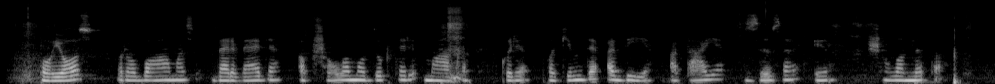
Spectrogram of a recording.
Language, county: Lithuanian, Kaunas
